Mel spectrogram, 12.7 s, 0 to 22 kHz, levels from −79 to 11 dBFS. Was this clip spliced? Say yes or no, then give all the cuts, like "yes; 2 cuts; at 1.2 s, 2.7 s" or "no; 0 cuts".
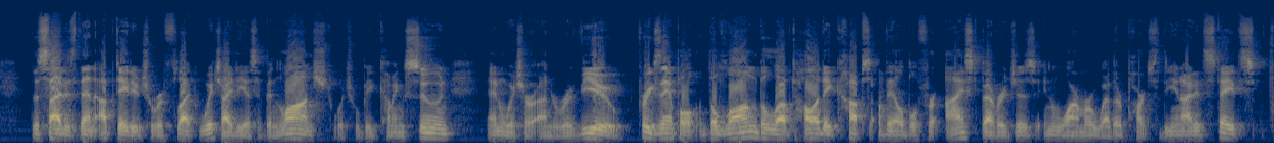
yes; 2 cuts; at 6.3 s, 8.8 s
